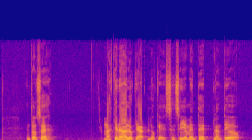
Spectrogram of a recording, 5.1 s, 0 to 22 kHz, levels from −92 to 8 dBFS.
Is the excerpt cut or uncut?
uncut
